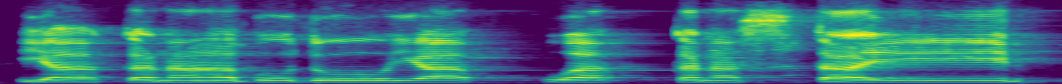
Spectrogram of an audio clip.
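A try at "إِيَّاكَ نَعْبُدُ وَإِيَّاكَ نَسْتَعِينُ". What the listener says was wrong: হ্যাঁ হ্যাঁ এই যে ইয়াতে যেহেতু তাসদিদ আছে আমরা জানি ইয়া উচ্চারণটা দুইবার হবে, তাহলে হামজে ইয়াজের ই, ইয়া আলিফ জবর ইয়া, ইয়া কাব জবর কা, তাহলে ইয়াকা না'বুদু ইয়াকা নাস্তাঈন। শুনুন ভাই, হামজে ইয়াজের ই, হামজে ইয়াজের ই, ইয়া আলিফ জবর ইয়া, তাহলে ই ইয়া, ই ইয়া।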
